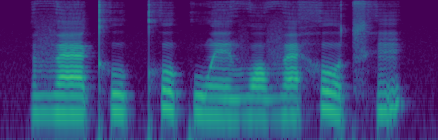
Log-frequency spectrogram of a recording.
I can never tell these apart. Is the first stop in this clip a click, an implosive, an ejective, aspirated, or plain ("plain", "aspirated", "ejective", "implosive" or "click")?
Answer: aspirated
